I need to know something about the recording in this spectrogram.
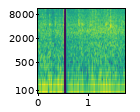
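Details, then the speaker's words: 350 Chev V8 in a Jaguar after fitting 1.6 offset rockers for more duration: deep even idle burble, steady apart from a brief cut, no knocks or ticks; sounds healthy with a bit more lump and chop than before. "so to me it sounds like it's got a bit more of a lump to it"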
